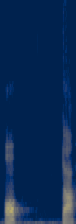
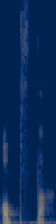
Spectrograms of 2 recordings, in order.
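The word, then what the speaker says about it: 없다: Então, vai ficar opta. Veja que fica, né? Também opta. Esse 시옷 não vai ficar opsta. Ele vai meio que vir pra cá e fortalecer o tiut pra ficar tá.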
